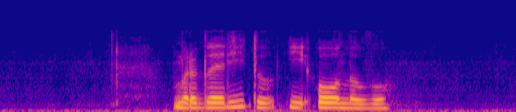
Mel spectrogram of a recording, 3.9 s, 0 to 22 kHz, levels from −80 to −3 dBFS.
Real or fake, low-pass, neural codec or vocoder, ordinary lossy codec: fake; 7.2 kHz; autoencoder, 22.05 kHz, a latent of 192 numbers a frame, VITS, trained on many speakers; Opus, 32 kbps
